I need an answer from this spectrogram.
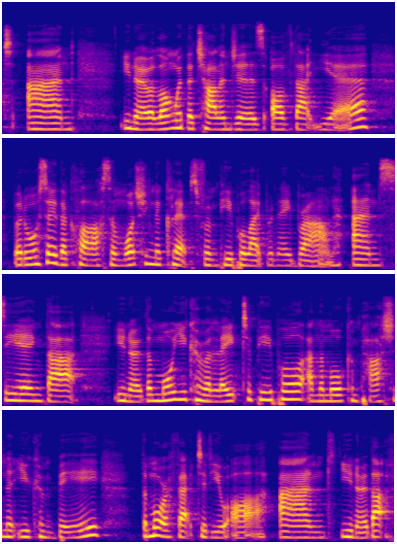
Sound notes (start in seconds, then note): none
